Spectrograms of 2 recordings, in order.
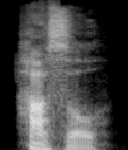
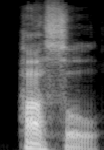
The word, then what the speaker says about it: hustle: saying listen silent T hustle s tle e lots of times words with SLE e will have a silent T hustle or fteen silent T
